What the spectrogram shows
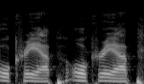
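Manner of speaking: loud put-on small-town Midwestern Wisconsin accent. Discussing funny small-town Midwestern voices, giving an example in a Wisconsin accent. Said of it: "Or like Wisconsin".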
